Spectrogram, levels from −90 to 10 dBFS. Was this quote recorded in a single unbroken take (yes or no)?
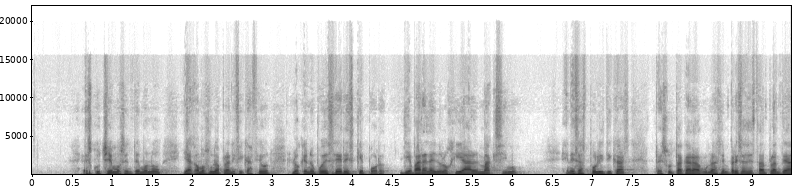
yes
